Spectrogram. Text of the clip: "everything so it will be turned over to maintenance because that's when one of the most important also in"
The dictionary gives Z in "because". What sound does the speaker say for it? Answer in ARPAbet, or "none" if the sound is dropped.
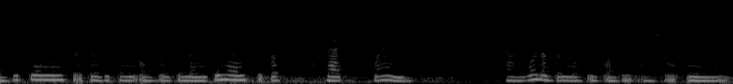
S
